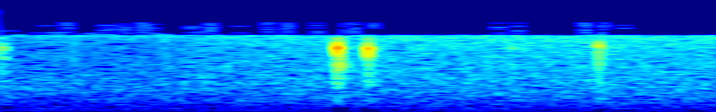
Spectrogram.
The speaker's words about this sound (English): I can hear him typing.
